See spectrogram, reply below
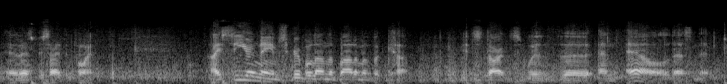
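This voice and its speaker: An actor playing a charming, smooth-talking man with a playful, teasing, theatrical manner in an old radio noir drama. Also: deep voice, very animated, moderate pace, muffled recording, background noise. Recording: vintage radio drama, music behind.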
